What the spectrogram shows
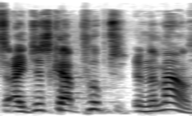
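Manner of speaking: plain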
